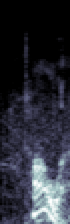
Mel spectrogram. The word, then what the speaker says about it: Taula: T-A-U-L-A. Tala. – Oh, okay. All right. Tala. Kind of like Paula with a T.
